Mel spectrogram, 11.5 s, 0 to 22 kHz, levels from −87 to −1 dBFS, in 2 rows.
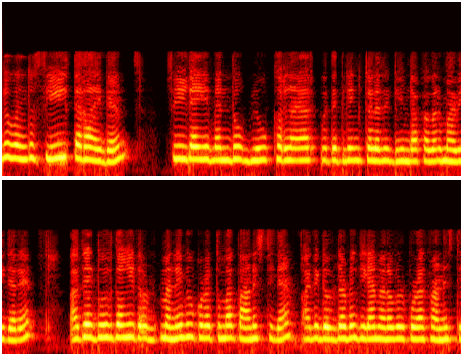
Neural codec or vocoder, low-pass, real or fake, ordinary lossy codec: codec, 16 kHz, 0.5 kbps, FunCodec, trained on LibriTTS, 25 frames a second; 7.2 kHz; fake; Opus, 16 kbps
